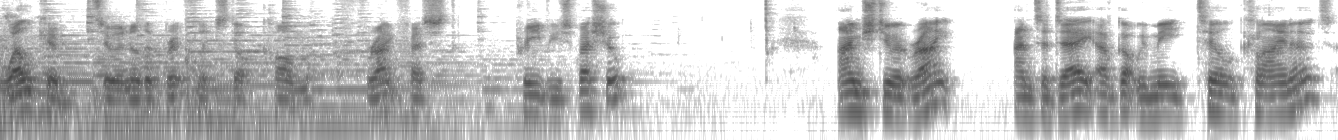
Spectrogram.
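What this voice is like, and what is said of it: Manchester English accent. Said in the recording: “That's my Manchester accent, I guess.”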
